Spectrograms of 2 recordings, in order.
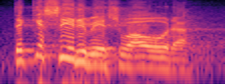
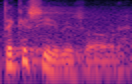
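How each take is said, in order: First: Louder, pained outburst; loud bitter question. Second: Soft, low, resigned; quiet weary question. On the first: Peter cries out to the Lord what use it is now. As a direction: throw the question out in frustration. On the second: Peter quietly asks the Lord what use it is now. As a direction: ask it half under your breath. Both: Retold or imitated. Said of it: "imagino que Pedro le diría".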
